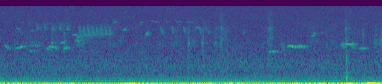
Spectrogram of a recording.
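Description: Small birds singing: scattered short chirps and quick trills, over a steady low electrical hum. A single light tap sounds near the end.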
